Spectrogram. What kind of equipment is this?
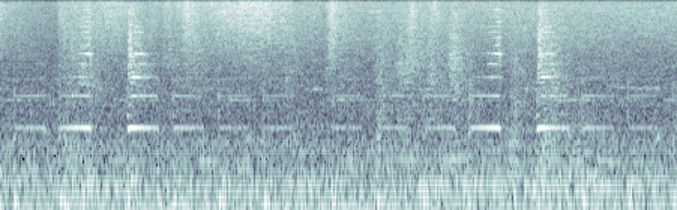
slide rail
